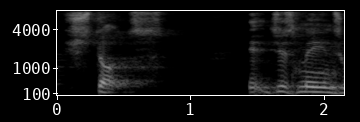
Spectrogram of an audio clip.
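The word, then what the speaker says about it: ひとつ: of them, it says what sounds like hitotsu, okay, is all that means is actually pronounced shitotsu.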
